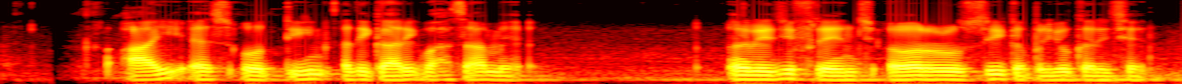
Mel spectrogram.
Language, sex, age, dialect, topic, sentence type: Magahi, male, 18-24, Western, banking, statement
